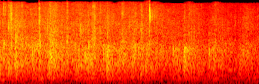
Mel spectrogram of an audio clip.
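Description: An audience at a DXN Nepal business seminar in Dubai claps in sustained, dense applause that stays loud and even throughout.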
